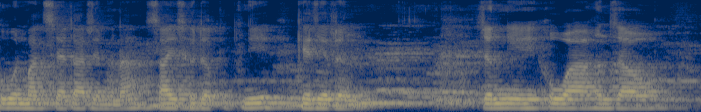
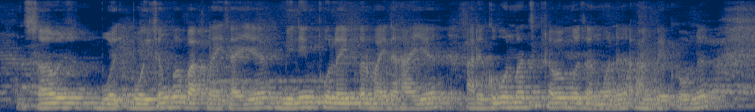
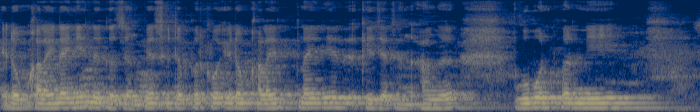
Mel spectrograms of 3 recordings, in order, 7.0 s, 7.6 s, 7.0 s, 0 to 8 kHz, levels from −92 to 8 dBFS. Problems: low volume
